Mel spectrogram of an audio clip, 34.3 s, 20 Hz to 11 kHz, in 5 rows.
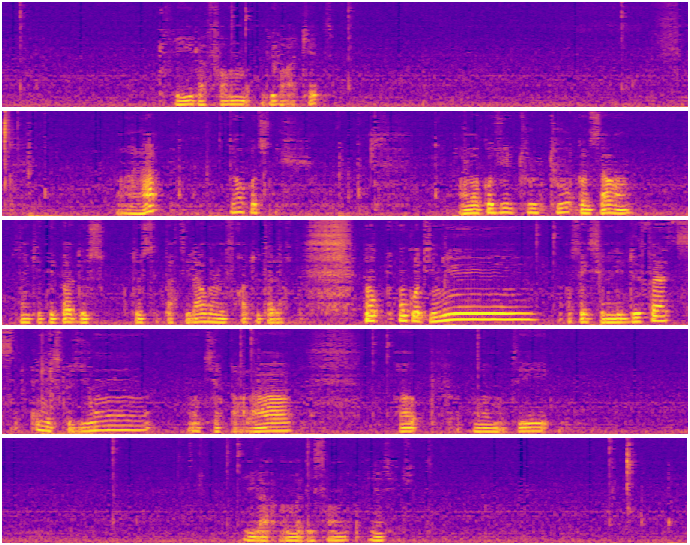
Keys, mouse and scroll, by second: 2.4-3.6 right drag, 7.6-13.5 middle drag, 16.5-19.2 middle drag, 19.2-21.1 drag, 21.1 e, 24.4 click, 24.4 e, 24.6 right click, 25.4-27.0 middle drag, 29.8 right click, 30.6 middle click, 31.8-33.1 drag.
